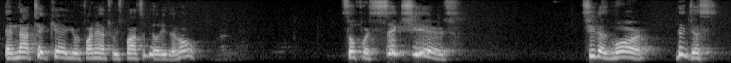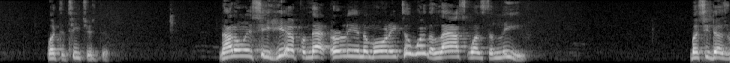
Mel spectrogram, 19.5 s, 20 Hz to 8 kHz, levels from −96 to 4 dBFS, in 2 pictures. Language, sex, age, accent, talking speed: English, male, 50-69, American, 140 wpm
